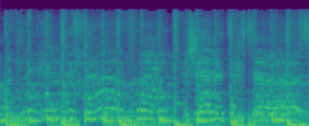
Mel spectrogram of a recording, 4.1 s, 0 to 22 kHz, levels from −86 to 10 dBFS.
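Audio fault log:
1.07–1.11 s and 3.25–3.29 s, short concealed packet loss: about 20 ms of audio arrived too late each time, so the receiver bridged the gap by stretching out the sound just before it and blending back into the real signal, which leaves a quick smear instead of a dropout.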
